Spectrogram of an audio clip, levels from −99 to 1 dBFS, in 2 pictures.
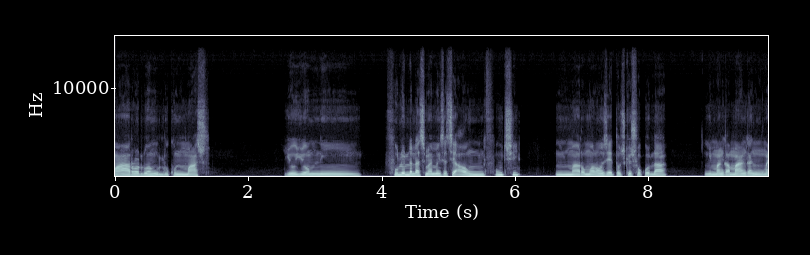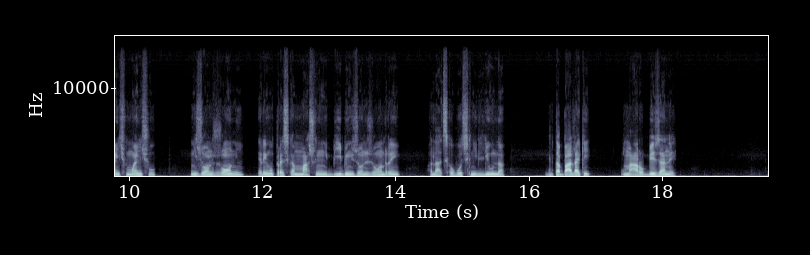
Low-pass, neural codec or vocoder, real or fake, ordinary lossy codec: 14.4 kHz; none; real; none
